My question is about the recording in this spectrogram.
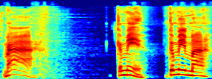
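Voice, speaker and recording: A brash, yelling New Jersey man with a thick accent, put on by a male streamer. He pushes his voice well above his normal range and exclaims every line. Faint music plays underneath. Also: sits high, very animated, takes it slowly, creaky, pitched above the performer's own voice, heavily acted.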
